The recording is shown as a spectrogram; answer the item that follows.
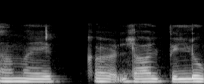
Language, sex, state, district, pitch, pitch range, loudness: Rajasthani, male, Rajasthan, Nagaur, 130 Hz, 125-135 Hz, -16 LUFS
